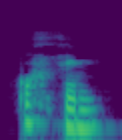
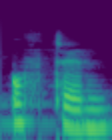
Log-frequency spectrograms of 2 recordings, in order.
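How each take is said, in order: First: The T sound is silent in the middle. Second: The T sound is pronounced in the middle. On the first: The speaker calls it right. "the correct pronunciation is often. The T is silent" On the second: The speaker calls it wrong. "Some people like to say often"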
